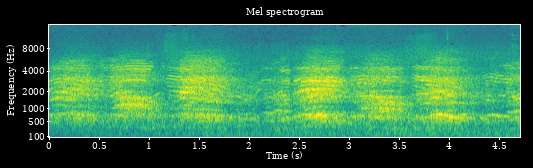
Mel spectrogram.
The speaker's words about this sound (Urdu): جو جو لوگ مولا علی کی آواز پر لبیک کہنا چاہتے ہیں, میں 2 نعرے لگواؤں گا بلکہ 3 نعرے لگواؤں گا, سب نے مل کر نعرہ لگانا ہے, لبیک یا حسین.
